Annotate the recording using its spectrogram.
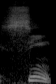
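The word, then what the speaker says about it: שׂין: Quando você tiver essas duas formas e o ponto estiver do lado esquerdo, representará um S. Quando estiver ao lado direito, representará um SH. Esta forma chama-se sim, conforme está aí na apostila.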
